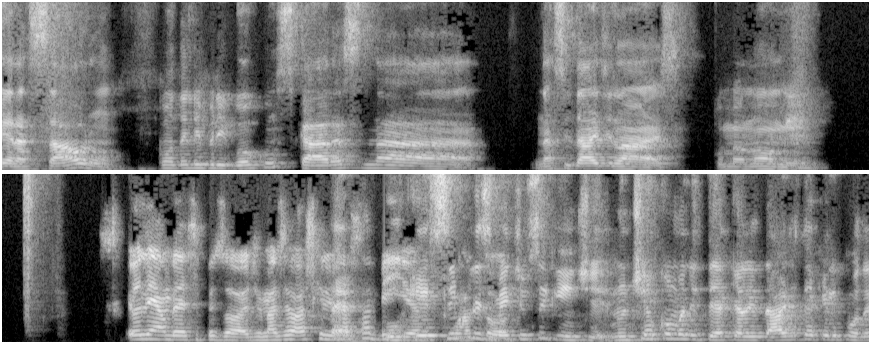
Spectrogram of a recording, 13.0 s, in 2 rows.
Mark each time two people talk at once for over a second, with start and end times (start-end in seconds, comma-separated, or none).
8.9-10.3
